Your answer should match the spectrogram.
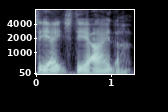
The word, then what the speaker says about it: chdi: It's CHDI. The CH is one letter, and then D, and then it's pronounced just like the one, like it's a cup of tea, but D.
